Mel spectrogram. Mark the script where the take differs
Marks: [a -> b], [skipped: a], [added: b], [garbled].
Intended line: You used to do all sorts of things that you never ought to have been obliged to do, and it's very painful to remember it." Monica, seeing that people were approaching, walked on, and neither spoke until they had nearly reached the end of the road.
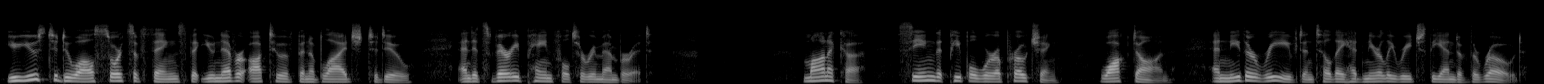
You used to do all sorts of things that you never ought to have been obliged to do, and it's very painful to remember it." Monica, seeing that people were approaching, walked on, and neither [spoke -> reaved] until they had nearly reached the end of the road.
